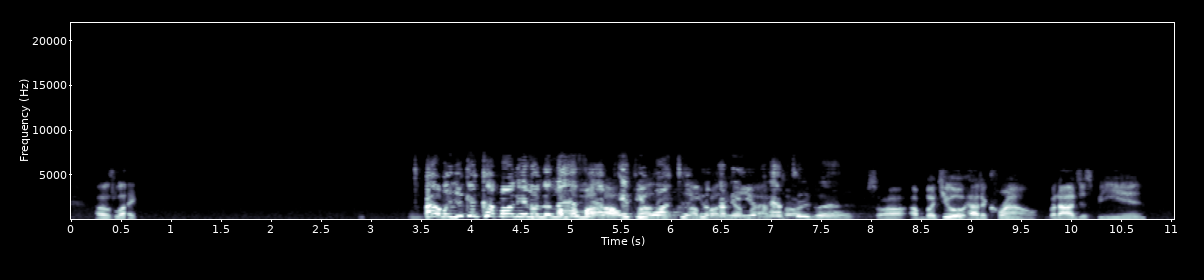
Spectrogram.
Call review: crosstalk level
present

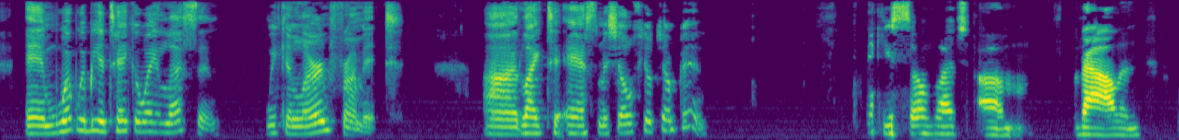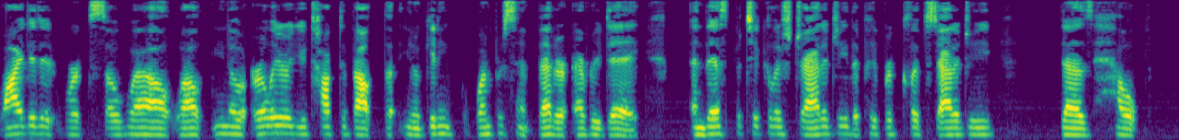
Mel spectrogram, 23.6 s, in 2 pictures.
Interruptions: none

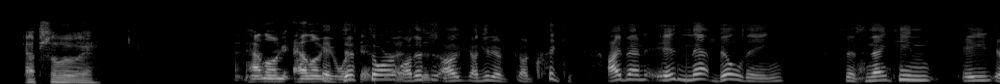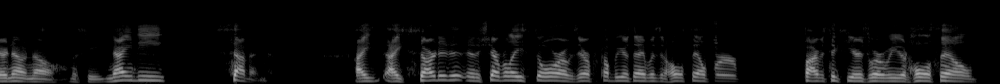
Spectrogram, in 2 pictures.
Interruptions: present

